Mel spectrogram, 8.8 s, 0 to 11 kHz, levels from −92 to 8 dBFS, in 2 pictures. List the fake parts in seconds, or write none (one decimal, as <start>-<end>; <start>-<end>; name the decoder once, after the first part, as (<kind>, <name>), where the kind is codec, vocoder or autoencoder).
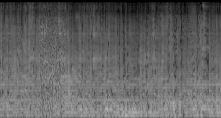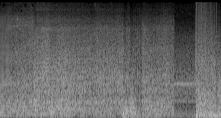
0.0-0.8 (vocoder, BigVGAN v2); 1.3-4.6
